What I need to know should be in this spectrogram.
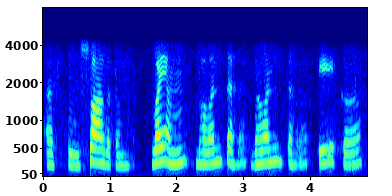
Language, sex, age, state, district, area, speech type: Sanskrit, female, 18-30, Rajasthan, Jaipur, urban, conversation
